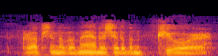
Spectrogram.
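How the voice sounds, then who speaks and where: A sadistic villain in a muffled old radio drama with music behind him. His husky, lowish voice is mocking and pompous, relishing every precise word as he gloats over the chessboard. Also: fairly even intonation, fast. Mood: smug, contemptuous. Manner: mocking, theatrical, precise formal diction.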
